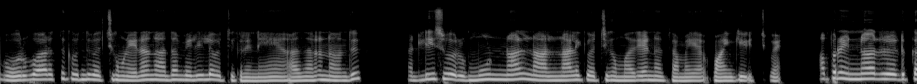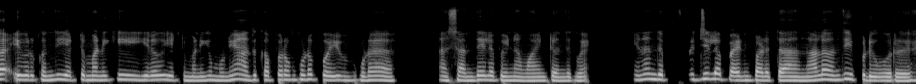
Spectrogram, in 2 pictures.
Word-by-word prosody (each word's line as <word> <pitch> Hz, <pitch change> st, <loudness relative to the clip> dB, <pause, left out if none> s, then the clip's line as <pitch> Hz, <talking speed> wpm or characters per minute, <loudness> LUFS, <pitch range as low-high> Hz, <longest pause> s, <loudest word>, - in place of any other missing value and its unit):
ஒரு 200 Hz, +1 st, +2 dB
வாரத்துக்கு 230 Hz, +2 st, 0 dB
வந்து 225 Hz, +1 st, +1 dB
வச்சுக்க 210 Hz, +1 st, -3 dB
முடியும். 190 Hz, -2 st, +1 dB
ஏனா 210 Hz, -, +1 dB
நான் 210 Hz, 0 st, 0 dB
தான் 215 Hz, -1 st, 0 dB
வெளியில 220 Hz, +3 st, +1 dB
வச்சுக்கிறேனே. 170 Hz, -3 st, -1 dB, 0.2 s
அதனால 185 Hz, +2 st, +1 dB
நான் 185 Hz, -1 st, +1 dB
வந்து 200 Hz, +7 st, 0 dB, 0.5 s
அட்லீஸ்ட் 240 Hz, +7 st, -1 dB
ஒரு 205 Hz, -, 0 dB, 0.2 s
3 230 Hz, +1 st, +2 dB
நாள், 235 Hz, +3 st, +2 dB
4 195 Hz, -1 st, +1 dB
நாளைக்கு 205 Hz, +2 st, 0 dB
வச்சுக்க 195 Hz, +1 st, -2 dB
மாரியே 185 Hz, +2 st, +1 dB
நான் 185 Hz, -2 st, -2 dB
சமையல் 175 Hz, +1 st, -1 dB
வாங்கி 170 Hz, +2 st, +1 dB
வச்சுக்குவேன். 170 Hz, 0 st, -8 dB, 0.4 s
அப்புறம் 280 Hz, +2 st, +1 dB
இன்னொருக்கா 240 Hz, -1 st, +2 dB, 0.2 s
இவருக்கு 210 Hz, -1 st, 0 dB
வந்து 210 Hz, +3 st, +1 dB
8 200 Hz, +3 st, -3 dB
மணிக்கு, 200 Hz, +3 st, -1 dB, 0.2 s
இரவு 210 Hz, +2 st, +1 dB
8 195 Hz, -1 st, -4 dB
மணிக்கு 185 Hz, +3 st, 0 dB
முடியும். 220 Hz, +5 st, 0 dB
அதுக்கப்புறம் 210 Hz, +1 st, -2 dB
கூட 220 Hz, -, +1 dB
போய் 195 Hz, -1 st, +2 dB, 0.3 s
கூட 195 Hz, -, +1 dB, 0.9 s
சந்தையில 200 Hz, +2 st, +2 dB
போய் 185 Hz, -1 st, +2 dB
நான் 175 Hz, -1 st, +1 dB
வாங்கிட்டு 175 Hz, +1 st, +1 dB
வந்துக்குவேன். 175 Hz, +1 st, -1 dB, 0.4 s
ஏனா, 220 Hz, +3 st, -1 dB
இந்த 230 Hz, -1 st, +2 dB, 0.2 s
ஃப்ரிட்ஜில 250 Hz, +3 st, -1 dB
பயன்படுத்தாததுனால 185 Hz, -1 st, +2 dB
வந்து, 215 Hz, +4 st, -1 dB
இப்டி 205 Hz, -3 st, 0 dB
ஒரு 175 Hz, -1 st, +2 dB
200 Hz, 165 wpm, -22 LUFS, 185-225 Hz, 0.9 s, ஒரு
